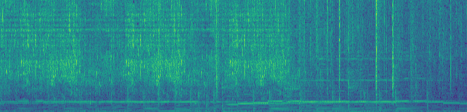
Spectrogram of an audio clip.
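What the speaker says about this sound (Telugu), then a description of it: "వాటర్ పోసుకున్నాము." Water pours steadily into a kadai (wok-like pan) on the stove, a continuous close gurgling splash with a faint hum underneath and a few small clicks.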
